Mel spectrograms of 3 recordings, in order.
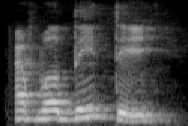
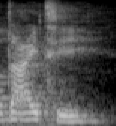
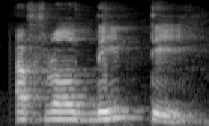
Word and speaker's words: Αφροδίτη: vowel is e and delta represents the th sound in father so her greek name is for deity afroditty any thanks for joining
